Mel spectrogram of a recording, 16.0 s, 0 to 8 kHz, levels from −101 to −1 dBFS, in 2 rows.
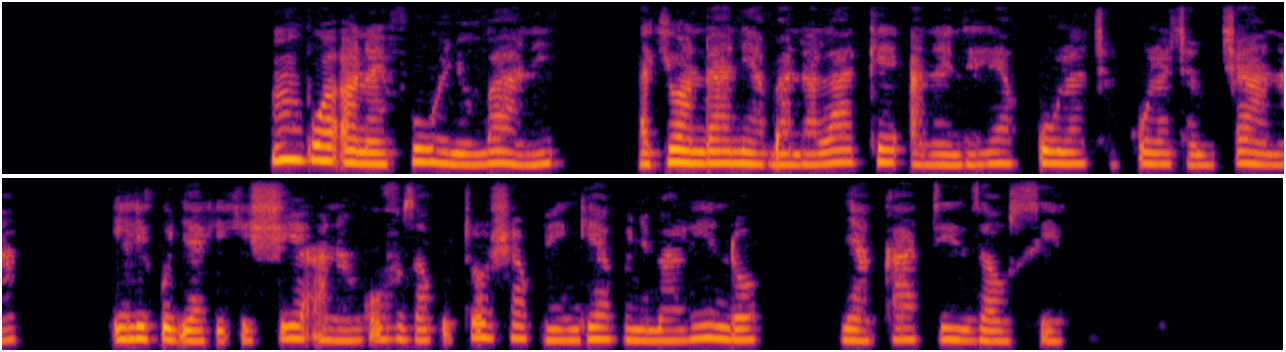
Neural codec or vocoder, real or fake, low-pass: codec, 16 kHz, 8 kbps, FreqCodec, larger model; fake; 7.2 kHz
